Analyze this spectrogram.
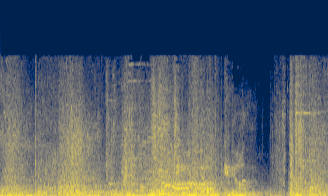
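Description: Video game fight effects crackle and burst in quick succession.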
